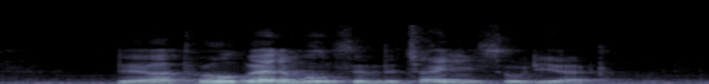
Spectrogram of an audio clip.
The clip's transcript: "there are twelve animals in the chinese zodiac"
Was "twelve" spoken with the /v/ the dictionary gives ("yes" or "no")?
yes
